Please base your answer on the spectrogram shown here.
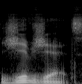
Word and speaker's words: Zywiec: So it's pronounced Jivett, but Z Y or C Z Y W I E C.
